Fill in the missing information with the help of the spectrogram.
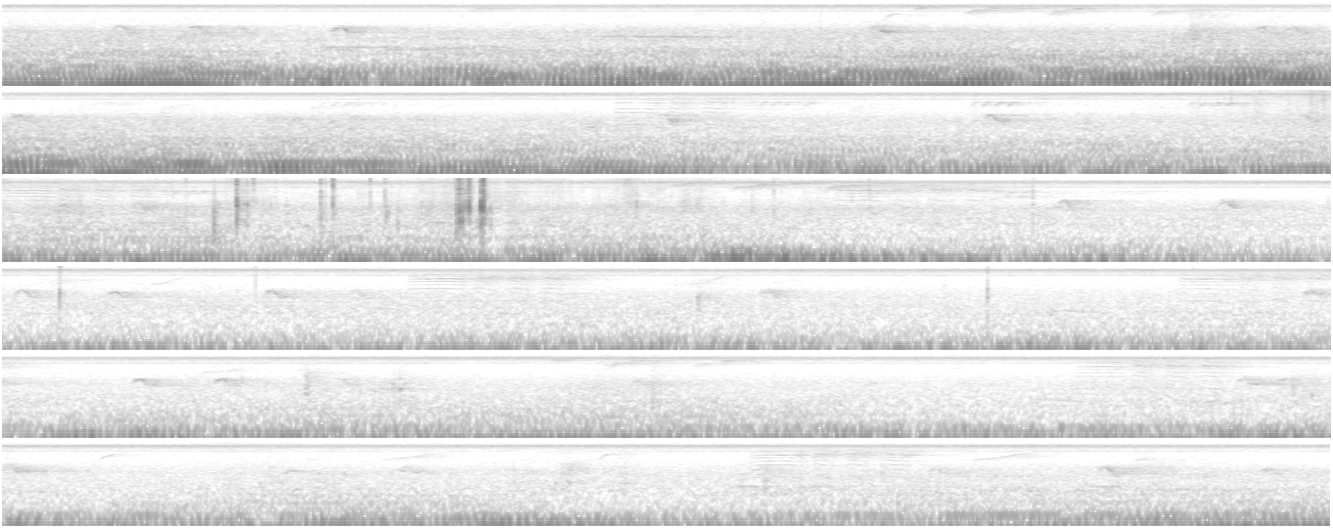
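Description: Forest ambience: short bird chirps every few seconds over a steady high insect drone, with a low rumble that fades after the first several seconds. A few sharp clicks come a little over a third of the way in.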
